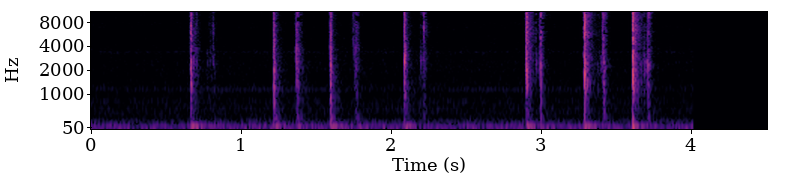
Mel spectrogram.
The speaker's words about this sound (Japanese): 手元のキーボードを叩いた。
